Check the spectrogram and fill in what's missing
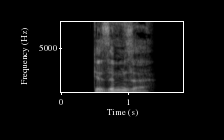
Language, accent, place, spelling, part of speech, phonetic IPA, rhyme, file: German, Germany, Berlin, Gesimse, noun, [ɡəˈzɪmzə], -ɪmzə, De-Gesimse.ogg
- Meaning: nominative/accusative/genitive plural of Gesims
